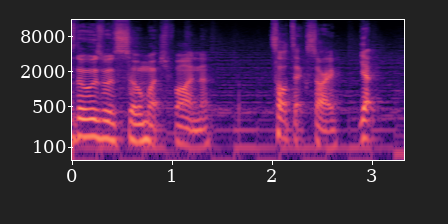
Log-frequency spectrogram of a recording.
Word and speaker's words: Celtics: It's so confusing because when you talk about like, you know, the people that have the name spelled the same way, it's the hard C. But this is a soft C, which is so weird.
